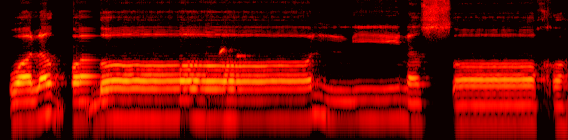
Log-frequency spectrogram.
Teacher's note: Jadi wala di sini dia itu pendek karena di sini ada dha syiddah.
